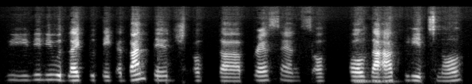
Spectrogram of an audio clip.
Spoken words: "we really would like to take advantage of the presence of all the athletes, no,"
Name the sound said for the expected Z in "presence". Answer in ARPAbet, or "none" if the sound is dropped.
S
